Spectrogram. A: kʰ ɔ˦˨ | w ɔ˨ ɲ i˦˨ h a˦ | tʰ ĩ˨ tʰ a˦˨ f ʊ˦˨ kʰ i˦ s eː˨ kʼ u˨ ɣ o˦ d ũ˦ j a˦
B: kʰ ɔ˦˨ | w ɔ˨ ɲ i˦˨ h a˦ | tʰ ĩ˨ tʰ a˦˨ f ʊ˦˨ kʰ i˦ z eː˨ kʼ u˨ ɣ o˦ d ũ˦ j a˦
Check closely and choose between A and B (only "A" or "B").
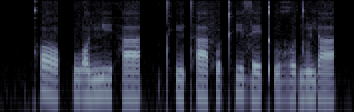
B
